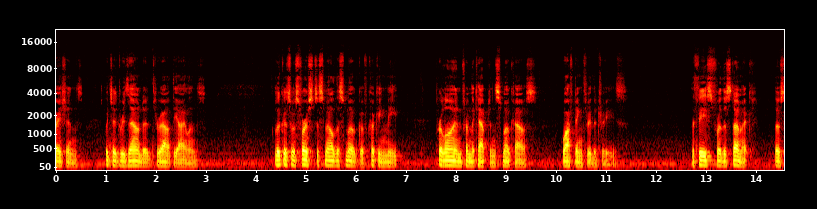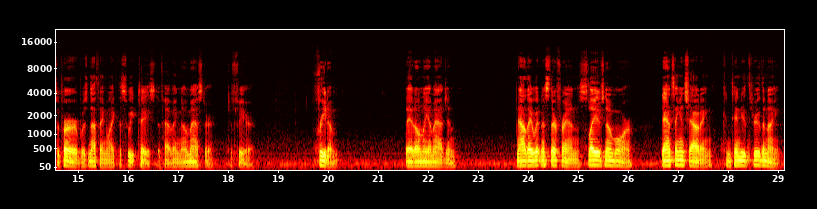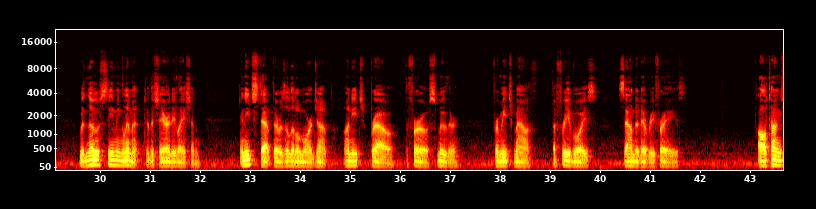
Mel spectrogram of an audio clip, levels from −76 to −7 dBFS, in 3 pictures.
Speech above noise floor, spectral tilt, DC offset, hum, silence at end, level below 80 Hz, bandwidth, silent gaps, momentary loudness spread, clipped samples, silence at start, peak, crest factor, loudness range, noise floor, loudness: 27 dB; -6.5 dB/octave; under 0.1%; none; 0 s; -46 dBFS; 17 kHz; none; 15 LU; under 0.1%; 0 s; -2 dBFS; 22 dB; 6 LU; -50 dBFS; -23 LUFS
